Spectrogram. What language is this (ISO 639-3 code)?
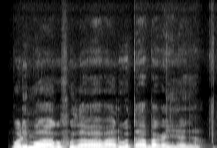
kik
